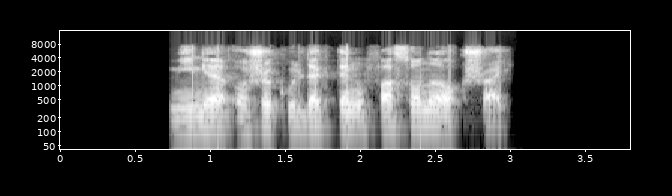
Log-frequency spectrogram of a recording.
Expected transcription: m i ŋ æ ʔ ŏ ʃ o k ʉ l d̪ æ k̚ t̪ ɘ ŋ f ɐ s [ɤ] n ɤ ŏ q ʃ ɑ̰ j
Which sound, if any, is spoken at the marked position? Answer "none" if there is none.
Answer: o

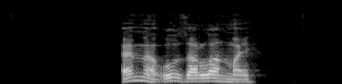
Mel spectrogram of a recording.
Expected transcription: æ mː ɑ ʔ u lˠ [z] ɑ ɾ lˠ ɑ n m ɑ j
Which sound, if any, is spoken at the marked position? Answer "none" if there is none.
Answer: z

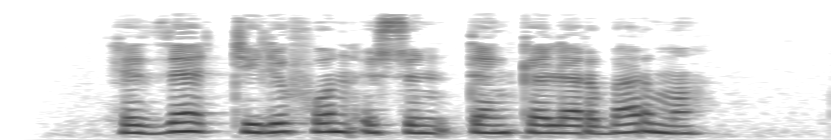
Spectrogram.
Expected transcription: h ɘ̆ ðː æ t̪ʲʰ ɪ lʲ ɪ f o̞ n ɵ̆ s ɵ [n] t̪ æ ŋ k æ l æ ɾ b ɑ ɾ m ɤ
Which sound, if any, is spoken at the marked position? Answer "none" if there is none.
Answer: n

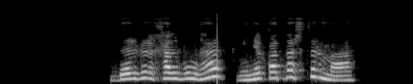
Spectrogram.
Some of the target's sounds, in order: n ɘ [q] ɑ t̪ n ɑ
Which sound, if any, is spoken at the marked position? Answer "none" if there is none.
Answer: q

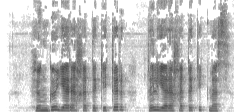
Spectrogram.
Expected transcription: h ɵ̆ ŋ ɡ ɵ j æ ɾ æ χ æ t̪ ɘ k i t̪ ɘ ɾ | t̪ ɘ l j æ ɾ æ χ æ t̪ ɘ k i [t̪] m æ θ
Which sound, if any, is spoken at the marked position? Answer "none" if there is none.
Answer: t̪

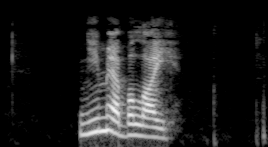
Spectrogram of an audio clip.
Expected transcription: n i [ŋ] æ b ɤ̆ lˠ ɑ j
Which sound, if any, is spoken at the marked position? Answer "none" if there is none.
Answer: m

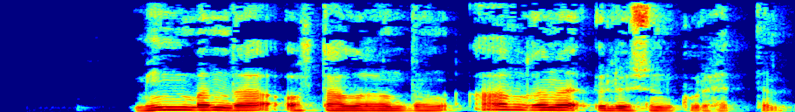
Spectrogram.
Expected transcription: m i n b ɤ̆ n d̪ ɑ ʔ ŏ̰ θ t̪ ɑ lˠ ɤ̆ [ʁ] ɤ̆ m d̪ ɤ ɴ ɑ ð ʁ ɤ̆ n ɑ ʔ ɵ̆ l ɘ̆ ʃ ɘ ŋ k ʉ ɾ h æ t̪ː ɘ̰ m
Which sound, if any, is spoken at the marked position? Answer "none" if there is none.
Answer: ʁ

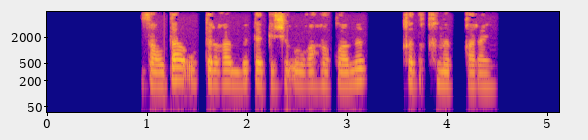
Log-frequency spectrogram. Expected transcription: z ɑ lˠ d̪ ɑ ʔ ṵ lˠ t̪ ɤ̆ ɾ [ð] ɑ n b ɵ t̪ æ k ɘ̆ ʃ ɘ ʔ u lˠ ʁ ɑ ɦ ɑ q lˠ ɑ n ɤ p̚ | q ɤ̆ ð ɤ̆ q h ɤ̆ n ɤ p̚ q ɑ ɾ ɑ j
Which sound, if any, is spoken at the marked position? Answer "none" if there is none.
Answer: ʁ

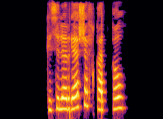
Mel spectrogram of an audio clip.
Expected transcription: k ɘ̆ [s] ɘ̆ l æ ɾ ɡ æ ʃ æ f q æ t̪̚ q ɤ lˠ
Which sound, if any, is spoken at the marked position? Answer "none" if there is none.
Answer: s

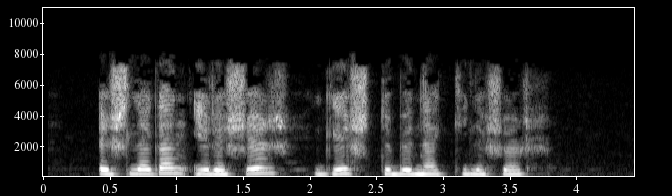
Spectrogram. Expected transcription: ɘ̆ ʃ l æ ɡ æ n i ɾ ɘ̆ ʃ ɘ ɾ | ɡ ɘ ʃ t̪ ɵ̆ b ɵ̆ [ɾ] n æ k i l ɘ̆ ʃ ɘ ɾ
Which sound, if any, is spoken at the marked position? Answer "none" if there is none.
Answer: none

